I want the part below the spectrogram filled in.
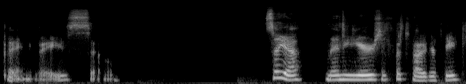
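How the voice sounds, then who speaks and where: A woman's voice: mid-range voice, steady tone, unhurried, breathy edge, no echo. A woman chatting casually and rambling in a giggly way on a livestream while doing crafts. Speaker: live stream co-host.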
